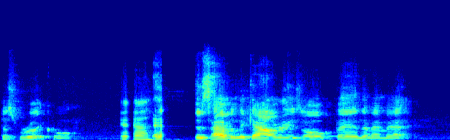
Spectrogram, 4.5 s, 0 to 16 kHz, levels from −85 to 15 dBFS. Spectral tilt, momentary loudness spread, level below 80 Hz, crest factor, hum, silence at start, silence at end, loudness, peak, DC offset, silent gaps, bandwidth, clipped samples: -4 dB/octave; 15 LU; -54 dBFS; 22 dB; none; 0.05 s; 0.4 s; -28 LUFS; -8 dBFS; under 0.1%; none; 10.5 kHz; under 0.1%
